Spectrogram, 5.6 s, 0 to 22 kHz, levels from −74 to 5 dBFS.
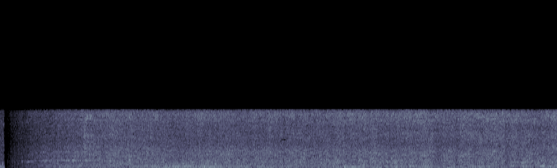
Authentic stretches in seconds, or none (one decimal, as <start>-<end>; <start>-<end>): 0.9-4.3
